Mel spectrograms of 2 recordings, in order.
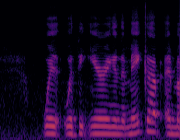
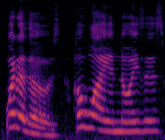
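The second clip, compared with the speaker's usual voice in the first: quoted delivery man; 7 semitones higher, 8 dB louder, slower than usual. Retold or imitated.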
